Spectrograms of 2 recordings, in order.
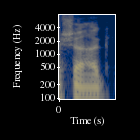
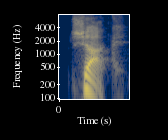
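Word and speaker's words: Shough: I want to talk about Tyler Shugg because there are a lot of people they're going to have to apologize for how they were talking about Tyler Shugg. Shuck actually is how we pronounce it.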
